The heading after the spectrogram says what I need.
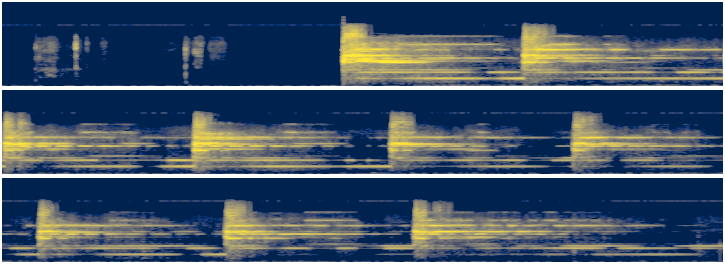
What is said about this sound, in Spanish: Van a ser buenos días, de la mañana que suenen ya las campanas desde Valdelosa.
